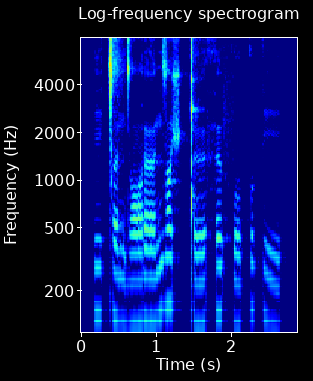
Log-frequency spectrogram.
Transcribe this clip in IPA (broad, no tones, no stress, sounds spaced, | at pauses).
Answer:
i ǀ ə n d ɔ ɾ œ n z ɔ ʃ ǃ ø h ø f ʊ k ʊ k i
